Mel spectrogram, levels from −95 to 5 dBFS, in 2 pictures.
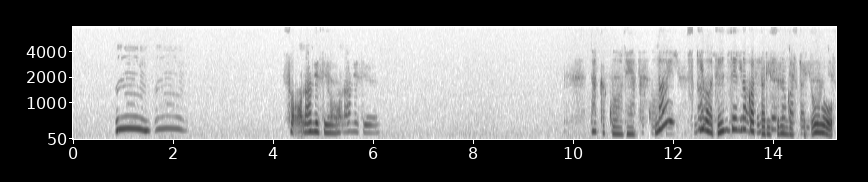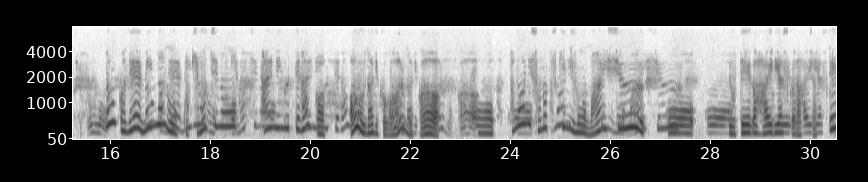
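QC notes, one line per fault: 1.62–2.30, 5.07–6.15, 10.79–16.37, 16.69–22.18, 22.56–23.37, 23.95–28.42, 29.20–30.54 s: echo leak. A second copy of the speech trails the original by a fixed 0.78 s. It starts roughly 15 dB down and grows to only about 5 dB below the speech near the end. The far end's echo canceller has likely failed to remove its loudspeaker sound from the microphone feed. The lag is constant and the copy is distinct rather than a smeared decay, so this is not room reverberation.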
